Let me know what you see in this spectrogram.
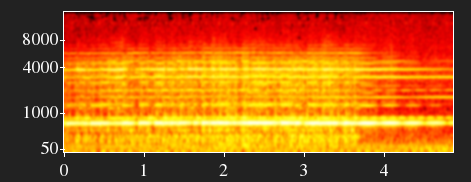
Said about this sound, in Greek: Οι Λιλιπούπολίτες με επικεφαλή στο δήμαρχο Χαρχούδα φτάσανε αμέσως στο κάστρο του δόκτωρα Δρακατόρ. Και ο δήμαρχος Χαρχούδας σηκώνει ψηλά το δάχτυλο και χτυπάει το κουδούνι.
